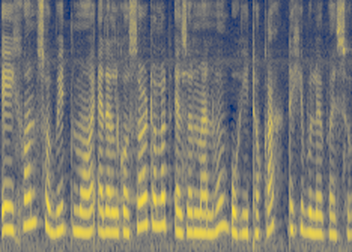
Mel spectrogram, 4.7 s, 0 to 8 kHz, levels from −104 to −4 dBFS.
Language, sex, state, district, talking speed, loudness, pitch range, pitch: Assamese, female, Assam, Kamrup Metropolitan, 155 wpm, -15 LUFS, 235-280 Hz, 245 Hz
